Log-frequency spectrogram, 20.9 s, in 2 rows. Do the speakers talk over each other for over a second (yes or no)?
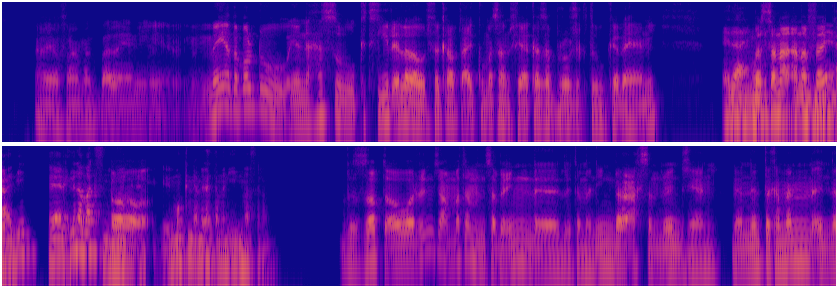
yes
